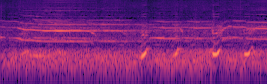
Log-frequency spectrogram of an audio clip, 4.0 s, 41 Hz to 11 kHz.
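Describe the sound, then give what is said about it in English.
Whale song from whales on their mating grounds: long, drawn-out tonal moans with slowly gliding pitch, broken by four short rising whoops near the end, all over a steady low underwater rumble. “He was the first one to actually study it and show that they were songs, that they would go for 20 minutes or an hour singing this set of notes, and then they turn around and repeat note for note the exact song.”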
